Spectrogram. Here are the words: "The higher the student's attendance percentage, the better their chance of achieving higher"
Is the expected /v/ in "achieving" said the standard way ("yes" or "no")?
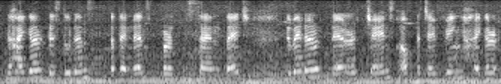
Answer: no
